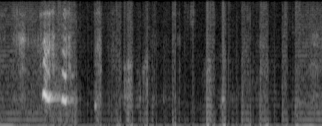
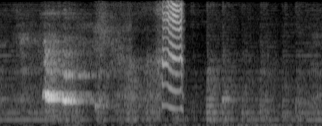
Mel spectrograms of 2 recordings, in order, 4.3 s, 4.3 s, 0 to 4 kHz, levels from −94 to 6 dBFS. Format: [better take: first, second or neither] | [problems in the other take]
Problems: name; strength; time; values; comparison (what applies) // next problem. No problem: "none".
first | background sound (Breathing); as loud as the speech // room echo; dies away in 1 s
